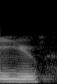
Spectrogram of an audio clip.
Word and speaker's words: Yiwu: This little city called Yiwu, it's also pronounced EU, like the United, like European Union, EU.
